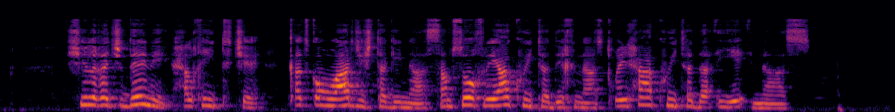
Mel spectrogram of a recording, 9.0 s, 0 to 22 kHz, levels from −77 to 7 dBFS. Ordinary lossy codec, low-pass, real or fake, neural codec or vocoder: AAC, 64 kbps; 10.8 kHz; real; none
